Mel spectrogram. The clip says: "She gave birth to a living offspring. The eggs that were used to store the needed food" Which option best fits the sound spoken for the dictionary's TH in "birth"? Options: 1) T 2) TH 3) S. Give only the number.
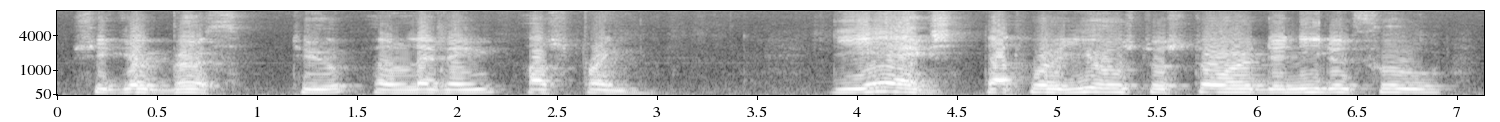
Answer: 2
